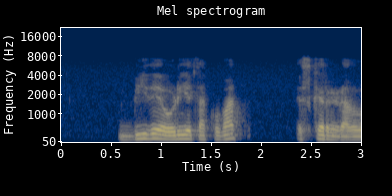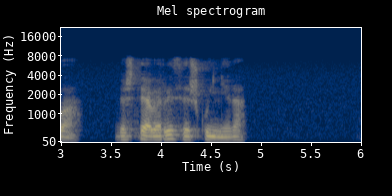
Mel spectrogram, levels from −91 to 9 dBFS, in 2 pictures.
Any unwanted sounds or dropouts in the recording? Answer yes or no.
no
